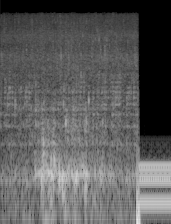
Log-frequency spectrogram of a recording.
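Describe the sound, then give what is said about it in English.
A toilet flushes with a swirling, rushing gush of water for about two seconds, then cuts off abruptly into a thump and a steady low tone. “Like, the one that comes to mind most, that I find most boggling, but I use every day, is the toilet.”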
